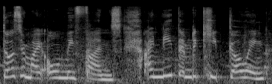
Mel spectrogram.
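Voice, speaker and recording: High-voiced, desperate young noblewoman. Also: animated, moderate pace, a crowd in the background. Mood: defiant. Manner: pleading, defiant. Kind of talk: full-cast audio drama acting. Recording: heavy background ambience under voice.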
